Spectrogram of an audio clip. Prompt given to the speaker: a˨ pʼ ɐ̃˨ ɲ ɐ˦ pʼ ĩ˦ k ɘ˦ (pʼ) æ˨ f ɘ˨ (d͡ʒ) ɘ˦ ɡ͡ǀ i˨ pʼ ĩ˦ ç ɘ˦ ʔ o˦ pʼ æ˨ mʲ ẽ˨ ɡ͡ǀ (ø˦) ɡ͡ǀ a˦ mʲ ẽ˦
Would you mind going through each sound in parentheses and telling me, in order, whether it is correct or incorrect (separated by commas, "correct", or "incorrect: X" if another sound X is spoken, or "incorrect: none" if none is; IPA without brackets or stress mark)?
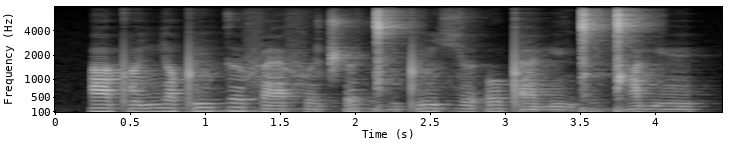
incorrect: f, incorrect: t͡ʃʼ, incorrect: ɘ˦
